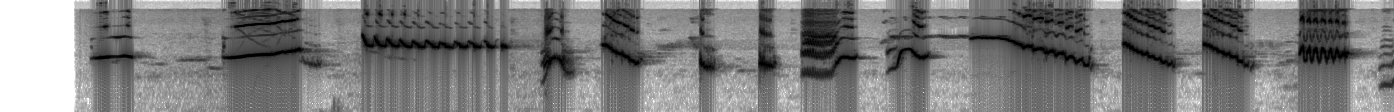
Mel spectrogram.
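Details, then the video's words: Asian pied starling song in the 'full variasi mompa' style, used as a lure to get birds singing: rising whistles, buzzy trills and sharp slurred notes in quick succession, with short pauses between phrases. "Pancingan Jalak Suren Full Variasi Mompa - Masteran Suara Burung Jalak Agar Gacor Full Isian Mewah"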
